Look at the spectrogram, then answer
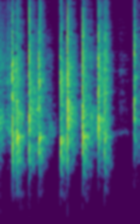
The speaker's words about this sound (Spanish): Está muy bien, aplausos, aplausos.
